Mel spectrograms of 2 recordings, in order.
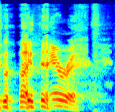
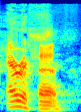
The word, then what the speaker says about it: Aerith: So it's Aerith. – It's Aerith.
